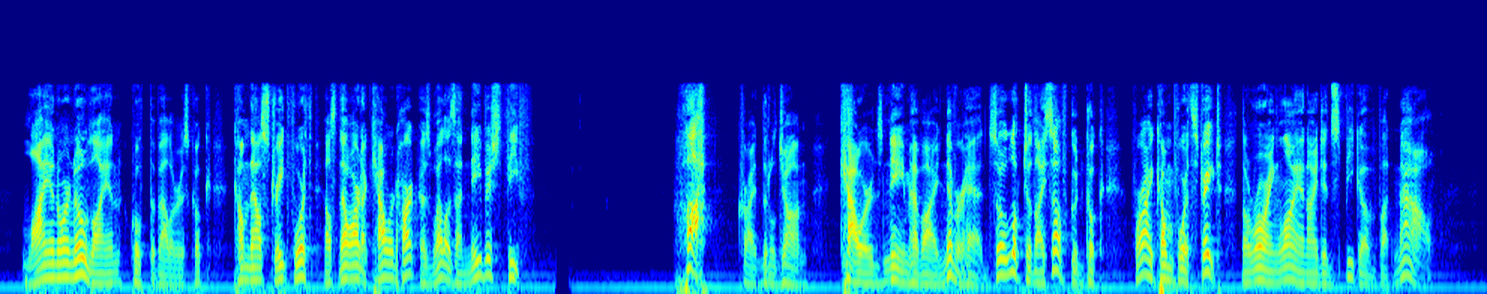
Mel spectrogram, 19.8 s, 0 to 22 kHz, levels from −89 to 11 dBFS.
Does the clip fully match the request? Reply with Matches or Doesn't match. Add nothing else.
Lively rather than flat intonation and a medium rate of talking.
Matches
